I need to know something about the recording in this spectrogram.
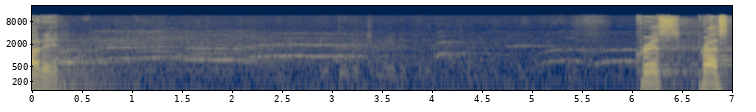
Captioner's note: cheering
